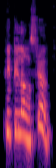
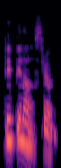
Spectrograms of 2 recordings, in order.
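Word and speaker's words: Pippi Långstrump: Pippi Longstrump. Pippi Longstrump. I think it's like Pippi Longstocking in English, right? And also there's the first A in Longstrump has a ring above it.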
